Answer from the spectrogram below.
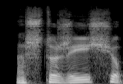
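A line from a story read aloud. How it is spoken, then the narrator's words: Muttering. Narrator (Russian): пробормотал Татарский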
